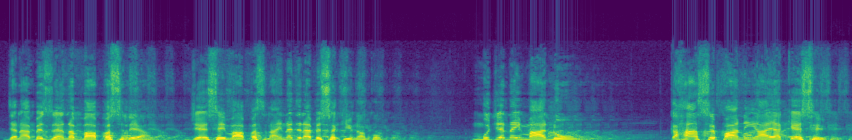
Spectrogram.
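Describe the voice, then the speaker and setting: A man's voice: high-pitched, animated, measured pace, fairly bright tone. A man reciting a mournful sermon, emotional and drawn out, rising to anguished cries, worn out and tearful. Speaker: preacher reciting a mourning narrative.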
